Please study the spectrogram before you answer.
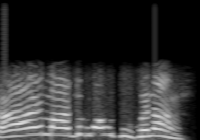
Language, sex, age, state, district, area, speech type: Bodo, female, 60+, Assam, Chirang, rural, conversation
